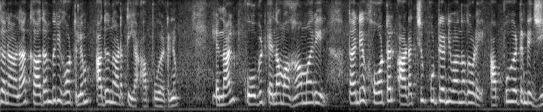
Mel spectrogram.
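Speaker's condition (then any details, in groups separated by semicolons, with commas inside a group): No condition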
